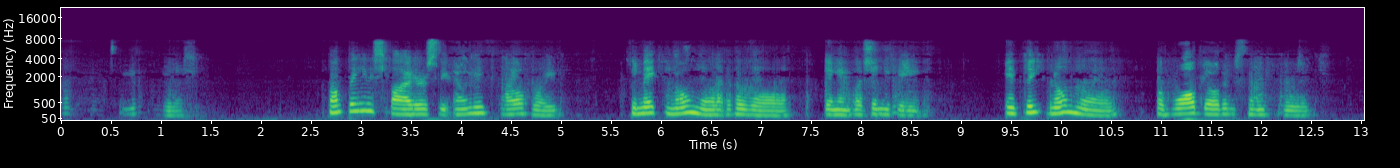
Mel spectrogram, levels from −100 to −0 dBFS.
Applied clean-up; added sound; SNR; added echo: neural mask model DeepFilterNet 3.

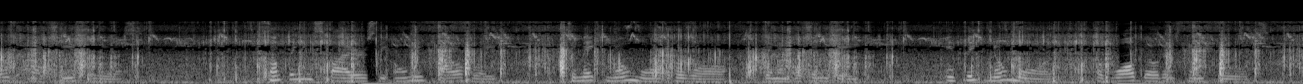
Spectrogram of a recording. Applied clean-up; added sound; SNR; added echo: none; Run / Bird vocalization, bird call, bird song; -4 dB; none.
